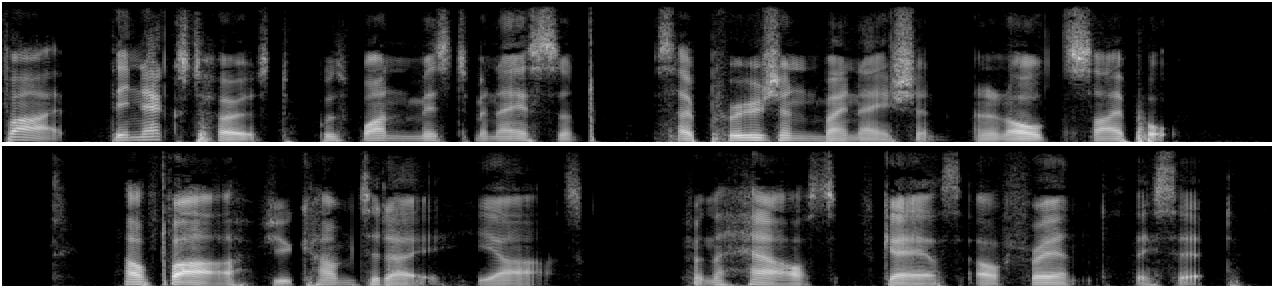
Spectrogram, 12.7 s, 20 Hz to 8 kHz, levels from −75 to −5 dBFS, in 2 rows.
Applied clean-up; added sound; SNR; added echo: neural mask model RNNoise.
